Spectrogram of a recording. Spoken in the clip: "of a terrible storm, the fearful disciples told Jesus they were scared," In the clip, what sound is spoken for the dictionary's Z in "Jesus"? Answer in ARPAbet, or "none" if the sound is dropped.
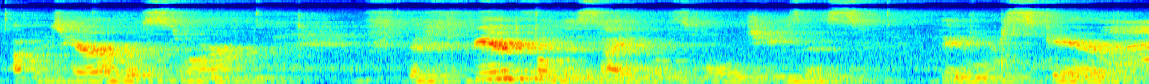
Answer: Z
